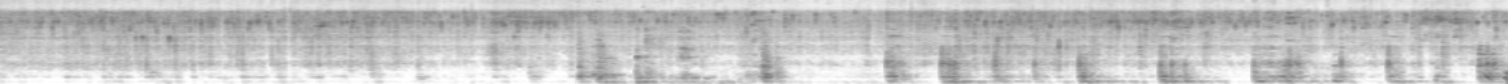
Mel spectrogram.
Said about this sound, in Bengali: রসুনটা একটু ভালো করে একটু ভেজে নেব,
